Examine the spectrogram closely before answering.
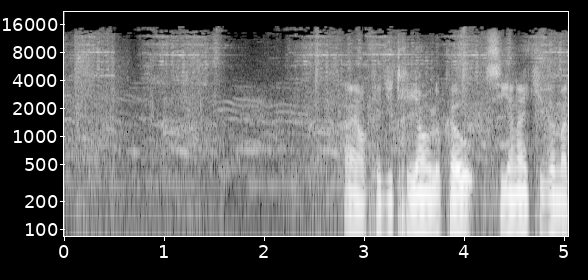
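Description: Swords clang and clash in a fight.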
